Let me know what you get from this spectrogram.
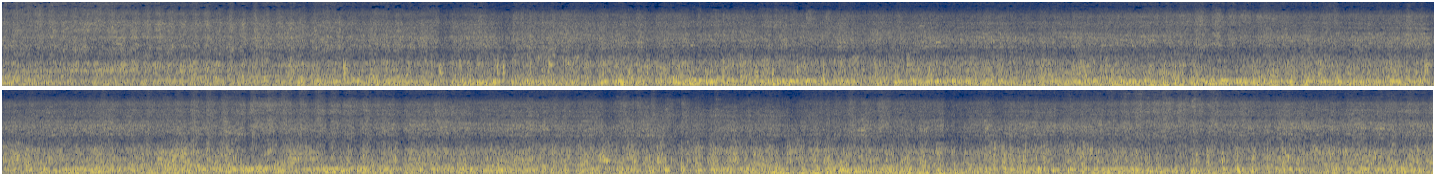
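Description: Passenger train coaches running past at close range: a steady, loud rumble of steel wheels on the track, with a clatter of the wheels over the rail joints.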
